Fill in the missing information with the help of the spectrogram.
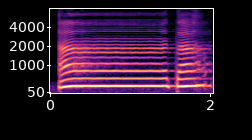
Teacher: ujung lidah kita mau nempel ke sana ke Pangkal gigi tapi belum masih ada jarak an Oleh karena itu bunyi dengungannya sedikit ya Bunyi masuk hidung · masih ada jarak an Oleh karena itu bunyi dengungannya sedikit ya Bunyi masuk hidung sedikit aliran suara dari mulut masih banyak karena ta makhrajnya dekat dengan makhraj huruf nun la hukum tajwidnya · aqrab ikhfa aqrab sebab nun sukun menghadapi huruf ta cara membacanya bunyi nun sukun disamarkan dipersiapkan menuju makhraj huruf di depannya yaitu huruf ta terus ada dengungannya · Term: ikhfa Hakiki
